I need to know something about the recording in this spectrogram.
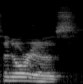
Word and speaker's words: Tenorio: Okay, so since we got our 26 out there, let's take a look at Paul Tenorio's. Tenorio's Paul Tenorio. His 27-man roster. I pronounce it like an English.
